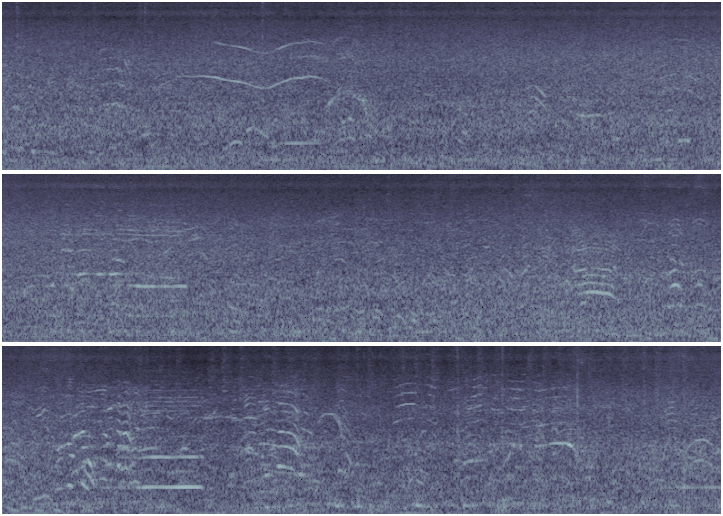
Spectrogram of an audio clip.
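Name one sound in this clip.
Waves wash in steadily nearby.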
